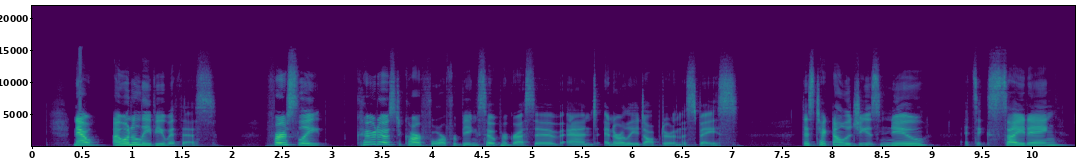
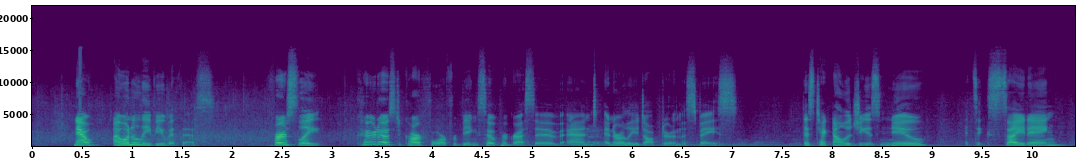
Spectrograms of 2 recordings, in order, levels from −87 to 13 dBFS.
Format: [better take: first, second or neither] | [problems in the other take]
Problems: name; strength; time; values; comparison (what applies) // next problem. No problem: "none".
first | crowd noise; faint; throughout; 25 dB below the speech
